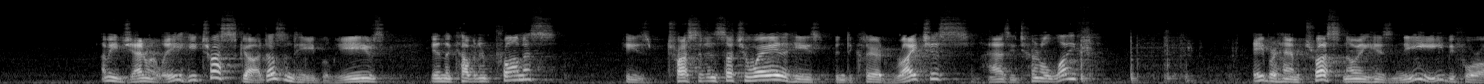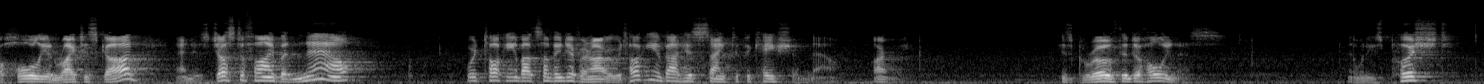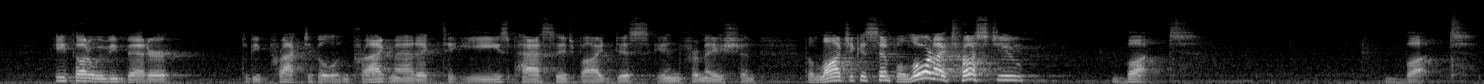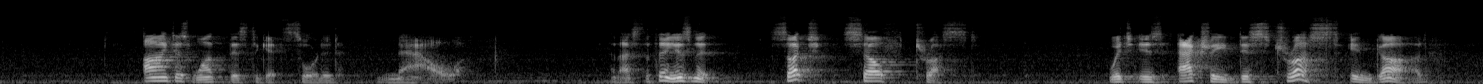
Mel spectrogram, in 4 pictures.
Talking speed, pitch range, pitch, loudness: 120 wpm, 95-155 Hz, 115 Hz, -22 LUFS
